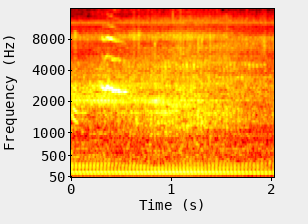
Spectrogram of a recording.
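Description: A small engine runs steadily nearby with an even hum. About a third of a second in there is one short, high, whistle-like call.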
